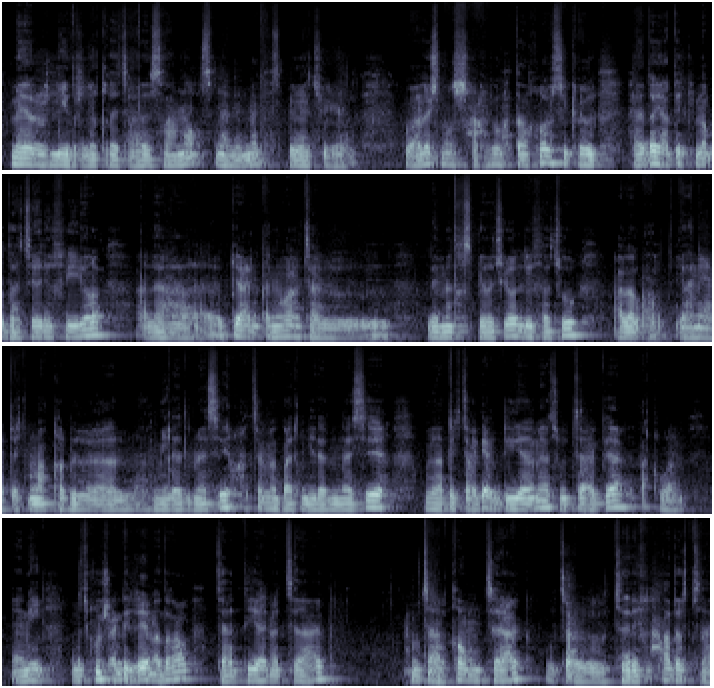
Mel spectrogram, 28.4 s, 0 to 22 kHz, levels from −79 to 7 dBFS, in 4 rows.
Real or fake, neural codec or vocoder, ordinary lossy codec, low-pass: fake; codec, 44.1 kHz, 3.4 kbps, Pupu-Codec; none; none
